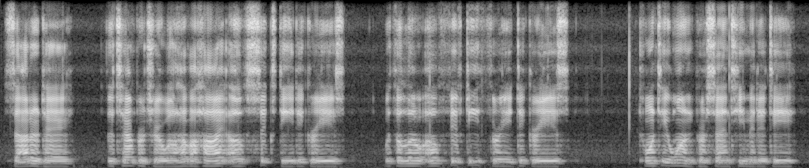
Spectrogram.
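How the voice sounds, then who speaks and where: A man voicing a sardonic robot companion in an audio drama, reporting in a formal, clipped deadpan. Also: lowish voice, normal speed, distant mic, lightly acted, low-quality recording. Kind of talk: post-apocalyptic audio drama acting.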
